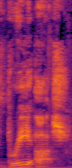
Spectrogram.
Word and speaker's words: brioche: here, you have your brioche bread. And I had to look that up to see how to say it. I always say it wrong. It's brioche. Brioche.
